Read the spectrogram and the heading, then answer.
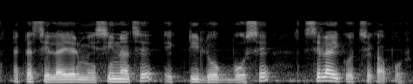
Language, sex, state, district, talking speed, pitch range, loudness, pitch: Bengali, male, West Bengal, Alipurduar, 145 wpm, 115-170 Hz, -17 LUFS, 130 Hz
